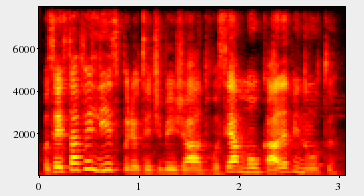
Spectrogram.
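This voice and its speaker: A woman's voice: on the low side, sing-song, fast talker, darkish tone. A Brazilian woman voicing a blunt, teasing young man in an audiobook, pushy and emphatic.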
